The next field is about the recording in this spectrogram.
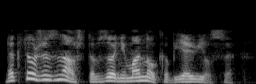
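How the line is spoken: Smirking grunt. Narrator (Russian): хмыкнул Чип

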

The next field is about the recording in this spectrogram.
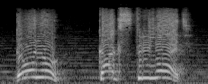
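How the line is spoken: Shouted. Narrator (Russian): Прокричал Элендил

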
